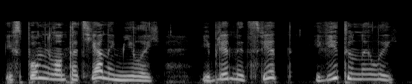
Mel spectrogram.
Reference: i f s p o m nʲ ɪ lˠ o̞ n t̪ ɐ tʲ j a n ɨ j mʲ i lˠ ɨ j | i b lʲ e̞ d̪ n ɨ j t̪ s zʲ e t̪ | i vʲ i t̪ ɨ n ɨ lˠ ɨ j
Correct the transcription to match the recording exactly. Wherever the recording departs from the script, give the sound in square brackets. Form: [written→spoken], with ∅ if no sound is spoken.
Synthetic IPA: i f s p o m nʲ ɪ lˠ o̞ n t̪ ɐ tʲ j a n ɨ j mʲ i lˠ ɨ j | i b lʲ e̞ d̪ n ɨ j t̪ s [zʲ→vʲ] e t̪ | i vʲ i t̪ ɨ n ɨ lˠ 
